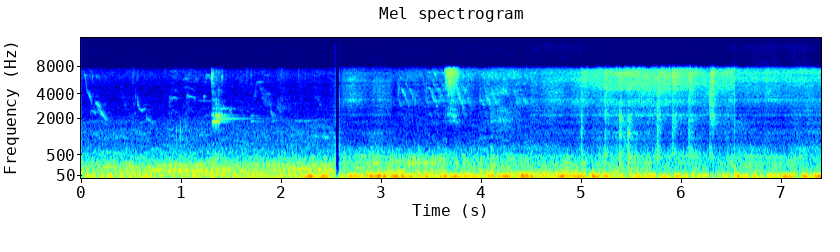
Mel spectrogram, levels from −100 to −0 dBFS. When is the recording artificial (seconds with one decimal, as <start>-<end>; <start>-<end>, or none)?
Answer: 2.5-3.1; 4.5-7.4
